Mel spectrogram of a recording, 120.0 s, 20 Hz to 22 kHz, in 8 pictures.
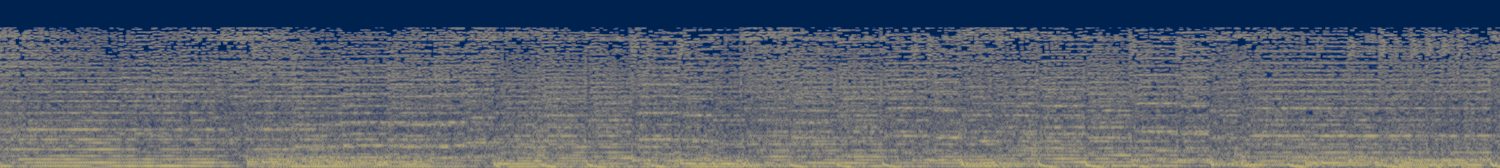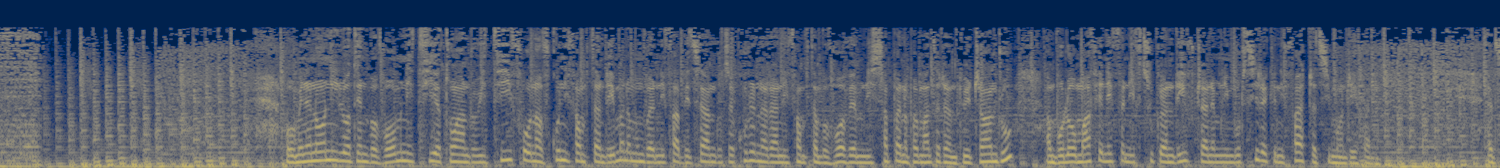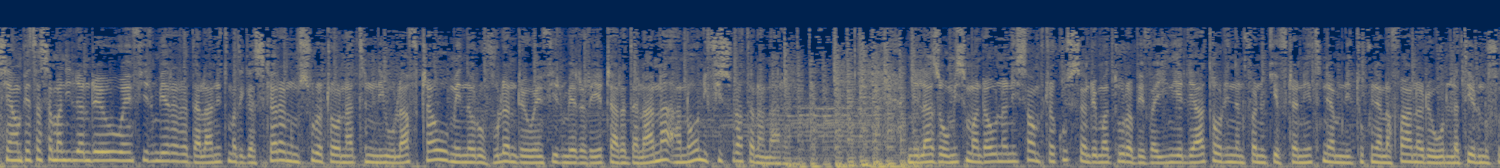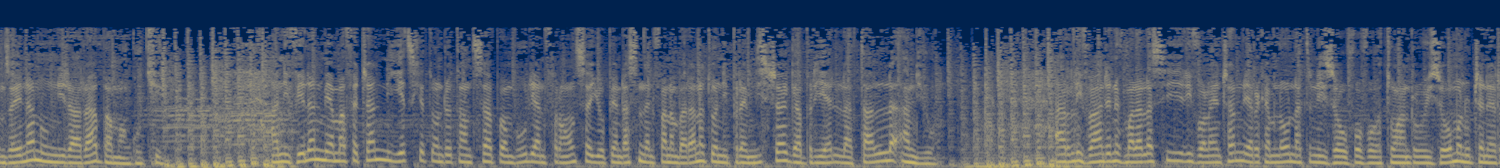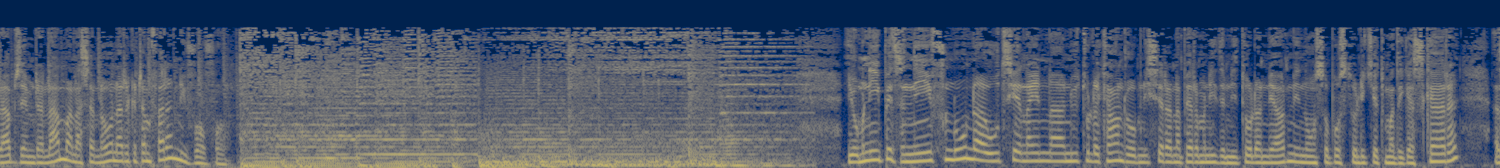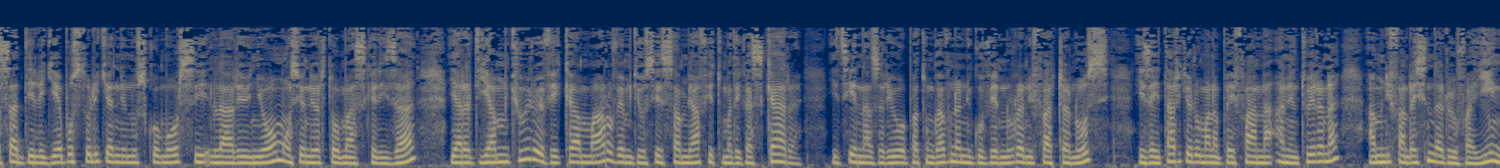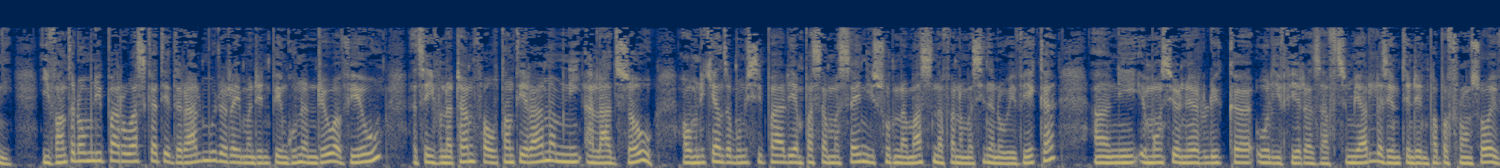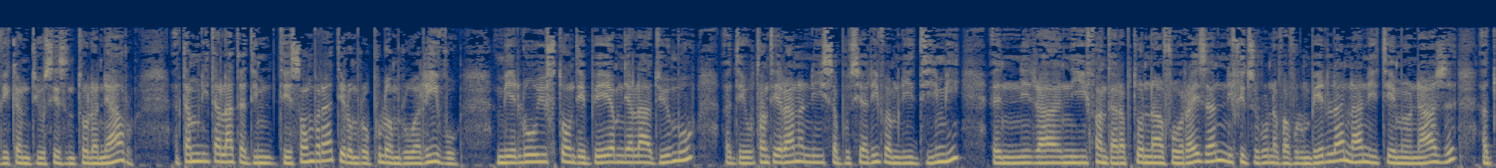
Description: [Vaovao antoandro] Zoma 26 janoary 2024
